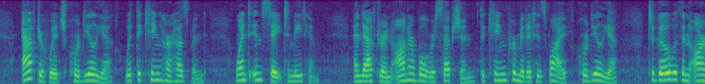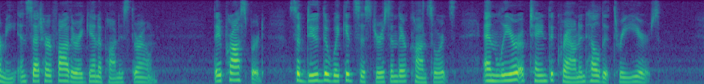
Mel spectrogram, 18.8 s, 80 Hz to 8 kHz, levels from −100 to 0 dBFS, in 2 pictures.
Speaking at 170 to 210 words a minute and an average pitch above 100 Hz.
Yes: average, 180 wpm; high, 190 Hz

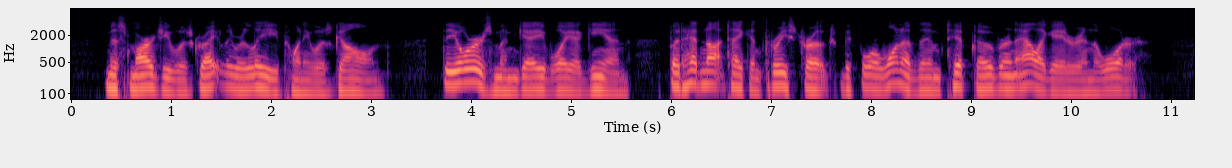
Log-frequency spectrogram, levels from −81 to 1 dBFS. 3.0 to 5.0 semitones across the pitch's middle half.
Yes: average, 3.9 semitones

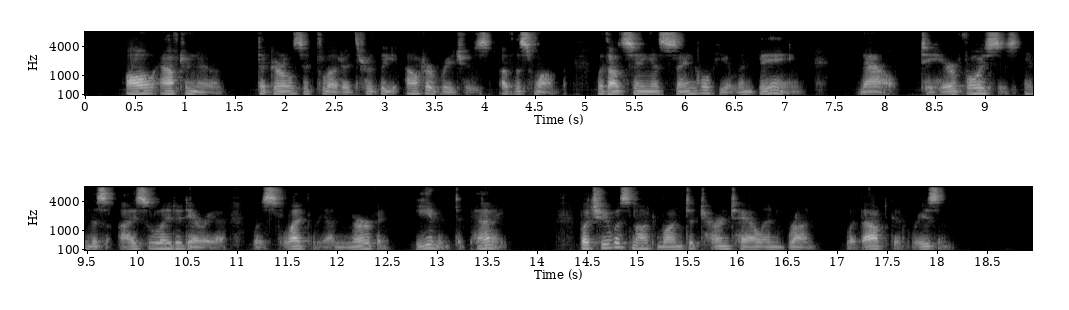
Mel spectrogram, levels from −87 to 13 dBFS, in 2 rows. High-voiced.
No: low, 120 Hz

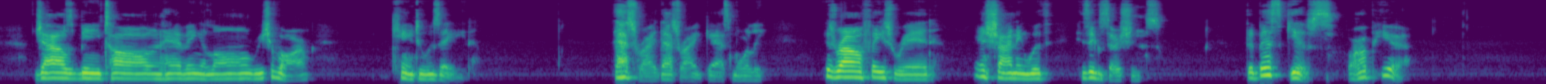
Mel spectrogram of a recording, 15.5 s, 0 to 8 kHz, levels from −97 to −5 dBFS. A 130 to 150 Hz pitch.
Yes: low, 135 Hz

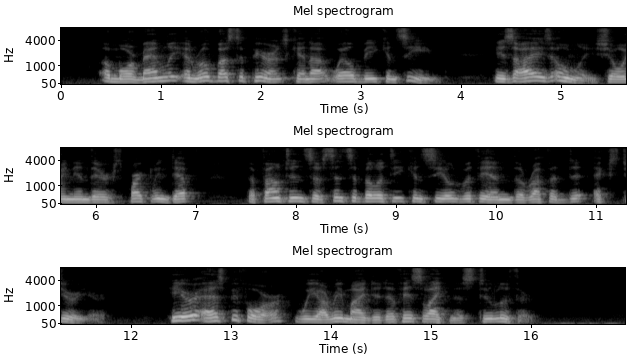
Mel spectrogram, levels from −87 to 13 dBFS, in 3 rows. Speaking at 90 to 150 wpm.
Yes: slow, 135 wpm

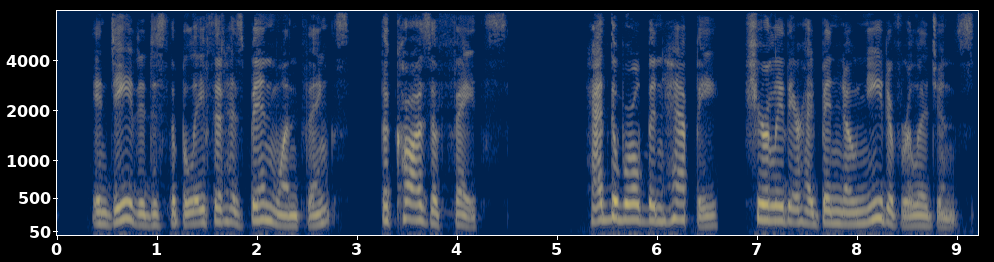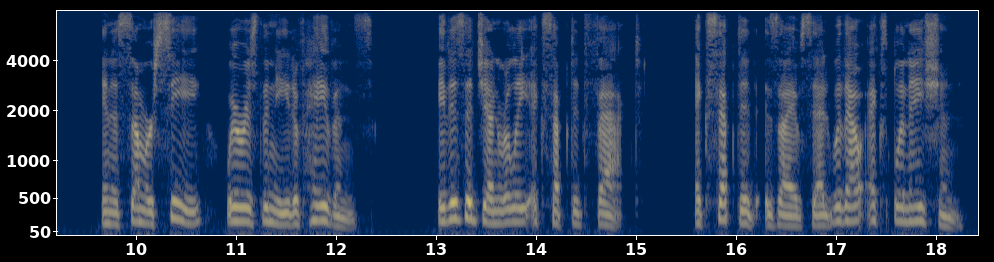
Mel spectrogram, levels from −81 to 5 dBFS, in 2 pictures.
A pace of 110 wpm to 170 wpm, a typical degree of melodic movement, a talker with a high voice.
No: average, 165 wpm; average, 4.9 semitones; medium, 170 Hz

